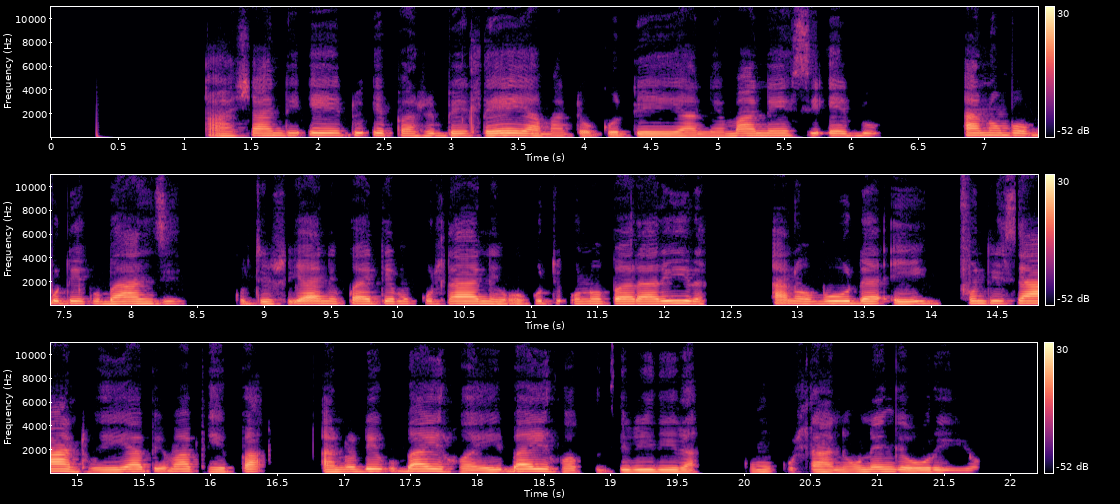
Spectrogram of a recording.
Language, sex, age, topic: Ndau, female, 25-35, health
